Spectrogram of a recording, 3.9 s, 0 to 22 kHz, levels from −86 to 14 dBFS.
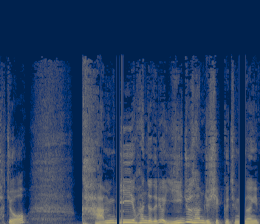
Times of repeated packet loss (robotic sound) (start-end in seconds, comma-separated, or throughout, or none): none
